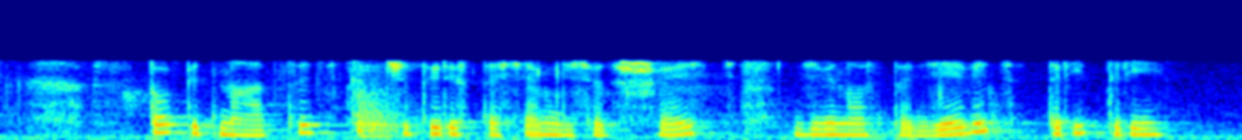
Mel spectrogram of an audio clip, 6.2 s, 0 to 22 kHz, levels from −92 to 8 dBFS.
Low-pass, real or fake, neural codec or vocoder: 3.6 kHz; real; none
